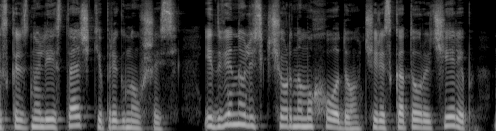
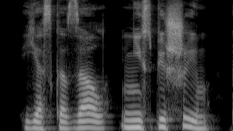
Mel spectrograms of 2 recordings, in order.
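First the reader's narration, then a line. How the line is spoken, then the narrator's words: Through gritted teeth. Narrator (Russian): процедил я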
